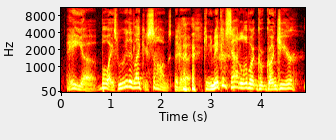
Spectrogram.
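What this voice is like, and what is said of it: Put-on Seattle accent. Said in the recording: “That's a good Seattle accent right there, too.”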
